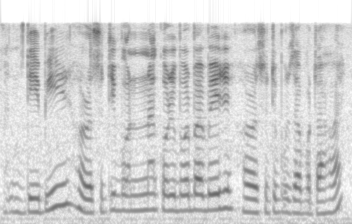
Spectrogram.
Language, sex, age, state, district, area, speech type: Assamese, female, 30-45, Assam, Lakhimpur, rural, spontaneous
